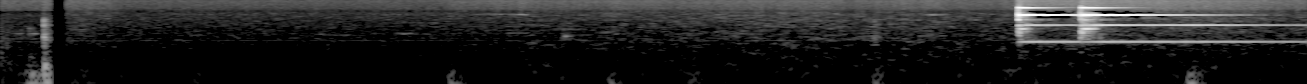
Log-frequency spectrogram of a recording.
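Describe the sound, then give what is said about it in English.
A bell rings twice in quick succession with bright, sustained metallic tones that keep ringing to the end, after near silence broken only by a few faint taps. “That was the sound of a bell.”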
